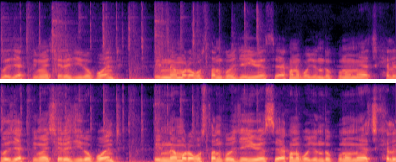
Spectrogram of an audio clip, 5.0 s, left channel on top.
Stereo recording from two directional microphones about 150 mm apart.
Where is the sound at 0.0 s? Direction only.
35° right (ahead or behind).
